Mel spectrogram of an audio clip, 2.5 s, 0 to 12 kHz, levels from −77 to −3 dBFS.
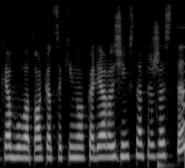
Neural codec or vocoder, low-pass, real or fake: none; 10.8 kHz; real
